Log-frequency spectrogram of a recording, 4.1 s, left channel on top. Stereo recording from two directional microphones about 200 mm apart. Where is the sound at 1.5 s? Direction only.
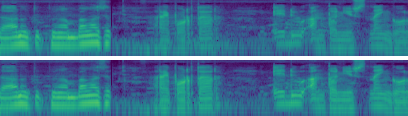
25° right (ahead or behind).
